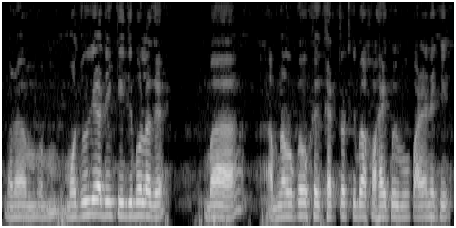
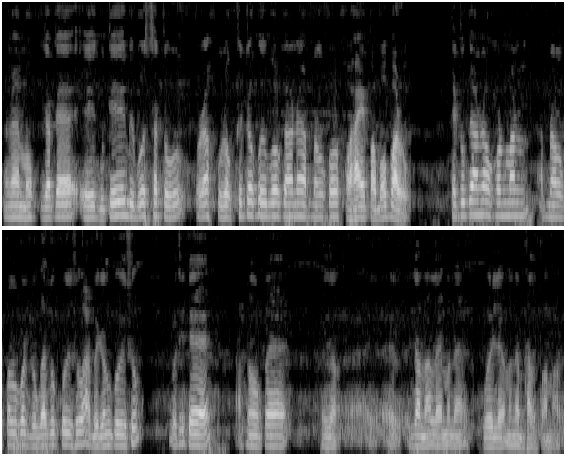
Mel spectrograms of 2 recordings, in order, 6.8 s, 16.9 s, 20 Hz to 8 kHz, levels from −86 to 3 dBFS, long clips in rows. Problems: background sounds at intervals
